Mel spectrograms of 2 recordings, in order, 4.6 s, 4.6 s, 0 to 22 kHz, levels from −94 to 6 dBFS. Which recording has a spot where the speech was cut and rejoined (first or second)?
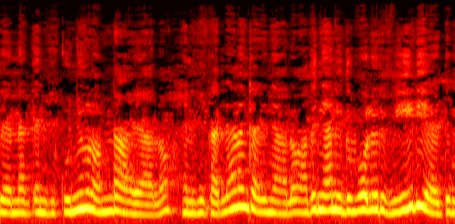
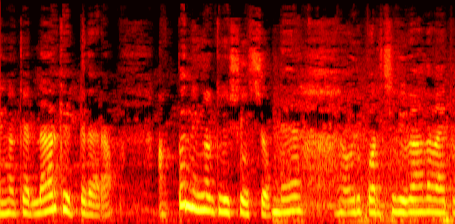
second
